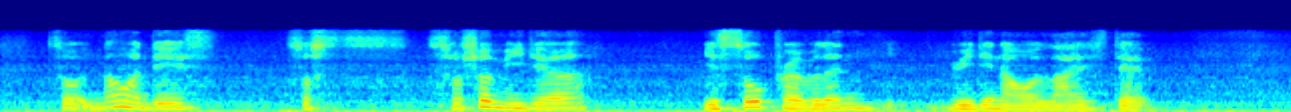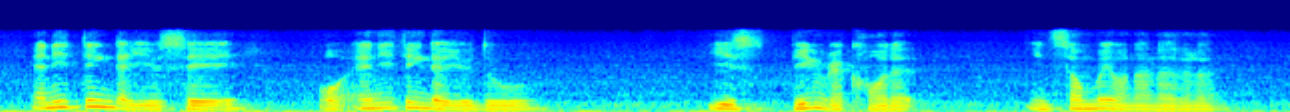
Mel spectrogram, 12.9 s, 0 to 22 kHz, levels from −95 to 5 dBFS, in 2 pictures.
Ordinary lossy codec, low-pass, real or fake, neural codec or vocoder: none; 7.2 kHz; fake; codec, 16 kHz in and 24 kHz out, 1 kbps, XY-Tokenizer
